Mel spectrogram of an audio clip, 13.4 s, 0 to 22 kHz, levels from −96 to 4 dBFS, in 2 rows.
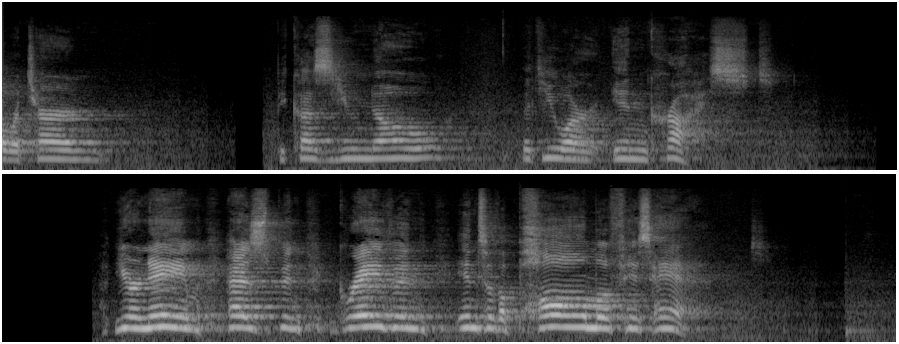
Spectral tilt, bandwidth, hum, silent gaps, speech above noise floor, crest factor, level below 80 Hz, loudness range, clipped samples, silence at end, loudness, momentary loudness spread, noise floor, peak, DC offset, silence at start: -3 dB/octave; 16.5 kHz; none; none; over 58 dB; 22 dB; -72 dBFS; 12 LU; under 0.1%; 0.35 s; -32 LUFS; 18 LU; under -90 dBFS; -12 dBFS; under 0.1%; 0 s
